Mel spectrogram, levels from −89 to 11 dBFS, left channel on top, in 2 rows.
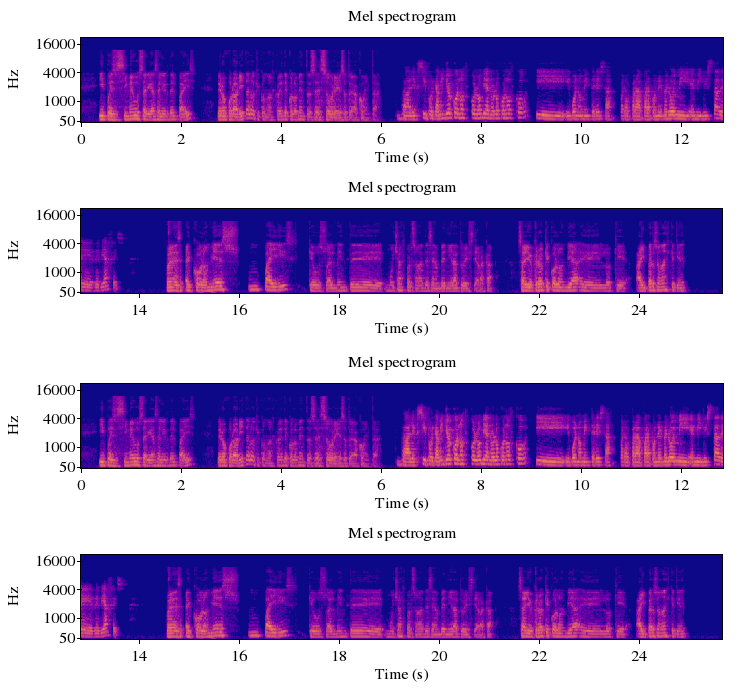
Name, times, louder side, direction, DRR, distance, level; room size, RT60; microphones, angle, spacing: voice 1, 0.4-2.2 2.7-6.0 14.6-17.1 17.4-21.1 21.6-24.9, left 1 dB, 20° left, 0.9 m, -30 dB
voice 2, 6.3-13.6, right 3 dB, 85° right, 0.7 m, -28 dB
2.4 x 2.3 x 2.3 m
head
